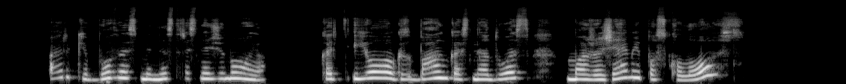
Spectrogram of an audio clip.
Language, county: Lithuanian, Klaipėda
